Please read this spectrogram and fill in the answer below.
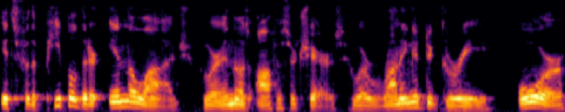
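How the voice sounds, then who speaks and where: A man speaks at a moderate pace with lively intonation, his pitch medium. He has a Wisconsin accent, and the recording is very clean with a silent background. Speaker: podcast co-host. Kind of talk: heated discussion. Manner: animated.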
